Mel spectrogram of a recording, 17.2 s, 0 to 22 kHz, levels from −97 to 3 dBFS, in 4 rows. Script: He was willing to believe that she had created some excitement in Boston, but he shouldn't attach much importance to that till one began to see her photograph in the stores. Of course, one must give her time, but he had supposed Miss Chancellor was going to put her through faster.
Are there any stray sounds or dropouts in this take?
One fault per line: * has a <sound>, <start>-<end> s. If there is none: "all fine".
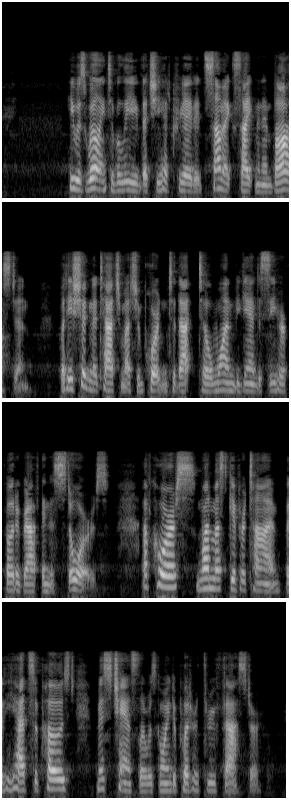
all fine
